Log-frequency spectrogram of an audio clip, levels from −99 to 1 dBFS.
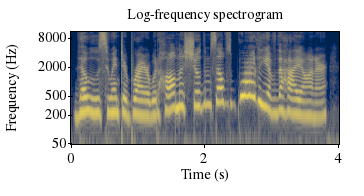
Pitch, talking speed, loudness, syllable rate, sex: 260 Hz, 195 wpm, -16 LUFS, 5.9 syllables/s, female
